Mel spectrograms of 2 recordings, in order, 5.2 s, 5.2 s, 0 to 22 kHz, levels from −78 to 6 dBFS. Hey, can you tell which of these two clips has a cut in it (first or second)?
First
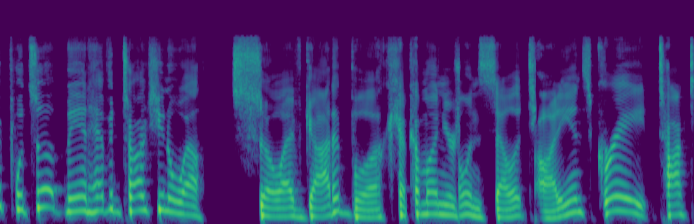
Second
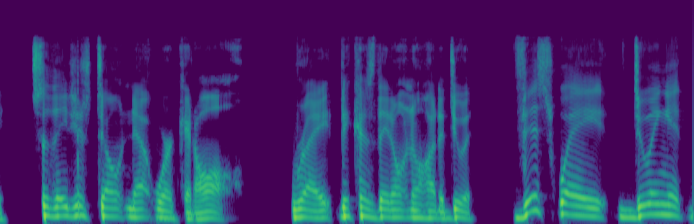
first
